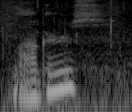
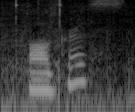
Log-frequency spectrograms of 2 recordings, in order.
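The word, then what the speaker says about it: Logres: Logris. Logras. L O G R S. Loggers. No. L O G R E S Logris.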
